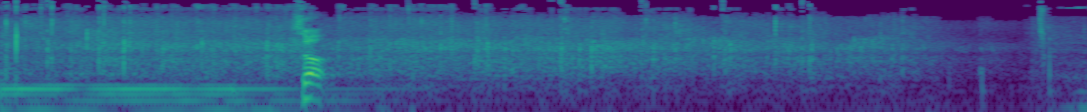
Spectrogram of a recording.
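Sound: audience clapping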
